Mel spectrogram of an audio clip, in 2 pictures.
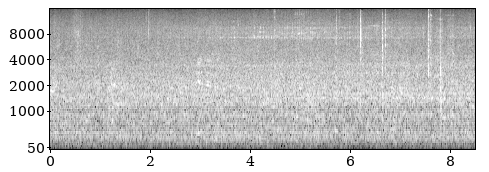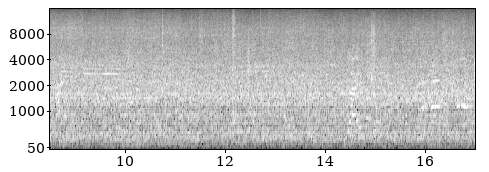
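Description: Hot oil bubbles and sizzles loudly and steadily.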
